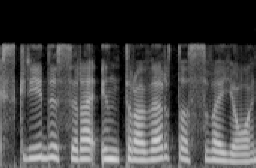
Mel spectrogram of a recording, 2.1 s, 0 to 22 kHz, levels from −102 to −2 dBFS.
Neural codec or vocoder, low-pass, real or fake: codec, 16 kHz, 8 kbps, FunCodec, trained on Chinese and English, 25 frames a second; 7.2 kHz; fake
